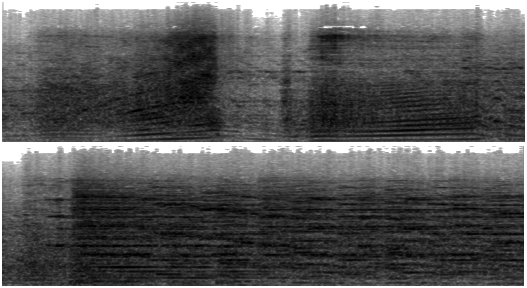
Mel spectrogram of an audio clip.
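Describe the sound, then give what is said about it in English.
The engine of the car Black Beauty fires up and revs loudly in two rising surges, then settles into a steady, powerful roar as the car pulls away to follow another car and keeps driving. “All right, start the Black Beauty.”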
